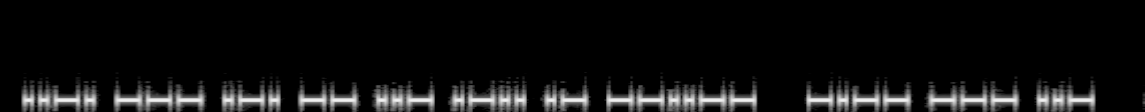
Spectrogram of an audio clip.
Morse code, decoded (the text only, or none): FORMULA, YOU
